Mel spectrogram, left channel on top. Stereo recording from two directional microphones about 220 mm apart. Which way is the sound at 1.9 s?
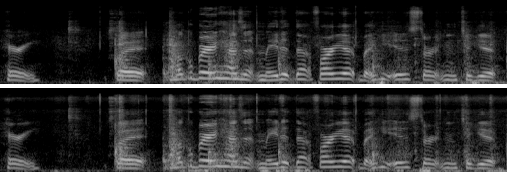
30° left (ahead or behind).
